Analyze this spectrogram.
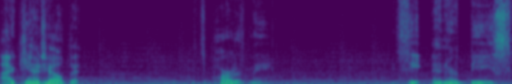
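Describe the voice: A man puts on a character voice, fairly low and rumbling, with very wide pitch swings. He moves at a fairly slow pace with long, frequent pauses over clear background music.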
